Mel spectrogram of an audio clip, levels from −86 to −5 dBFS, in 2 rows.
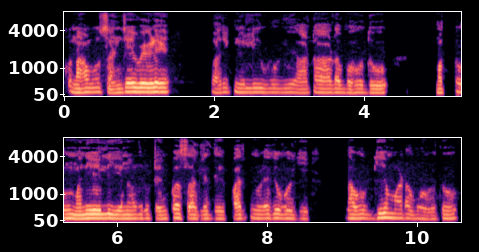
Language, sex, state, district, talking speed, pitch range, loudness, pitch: Kannada, male, Karnataka, Bellary, 120 wpm, 135-150 Hz, -19 LUFS, 140 Hz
